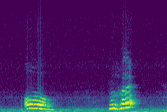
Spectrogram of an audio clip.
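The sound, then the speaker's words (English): A baby babbles in two short, high-pitched vocal bursts separated by a pause of about a second, fairly clear against quiet background. “You're doing a good job babbling, by the way.”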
